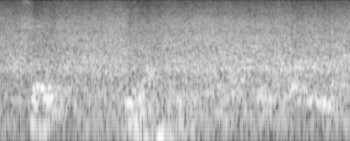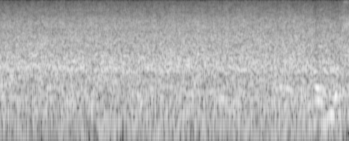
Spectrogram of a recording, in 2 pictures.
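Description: Heavy rain pouring down in a steady, loud hiss of downpour that stays even throughout.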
